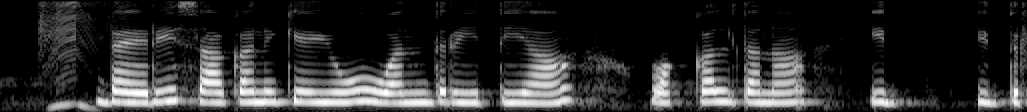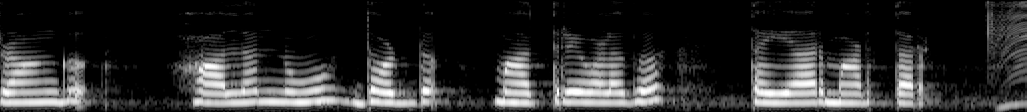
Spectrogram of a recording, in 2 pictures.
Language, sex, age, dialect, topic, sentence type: Kannada, female, 18-24, Northeastern, agriculture, statement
